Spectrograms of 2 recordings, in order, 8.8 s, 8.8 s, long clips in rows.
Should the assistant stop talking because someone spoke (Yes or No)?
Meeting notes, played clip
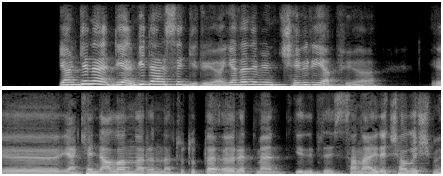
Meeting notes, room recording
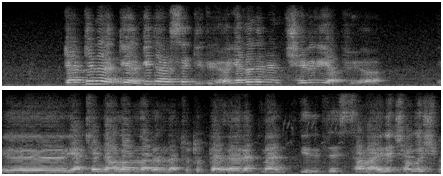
No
